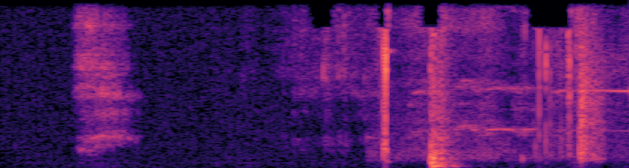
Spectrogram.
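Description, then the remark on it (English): A short raspy burst is followed by a longer, strained rooster crow with wavering, harmonic tones, fairly loud, with no one talking over it. “The chicken has spoken.”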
